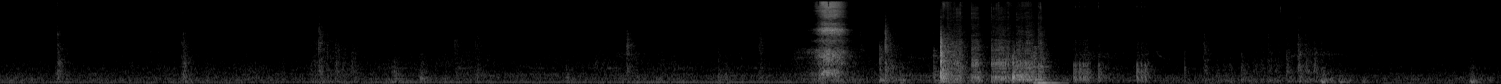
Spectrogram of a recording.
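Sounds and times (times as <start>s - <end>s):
short hiss: 8.0s - 8.6s.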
